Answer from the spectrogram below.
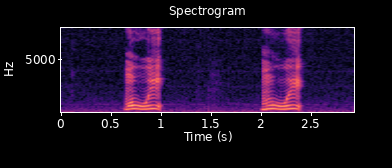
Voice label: "mOwI", Oapan, female; Oapan minimal pairs 2000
